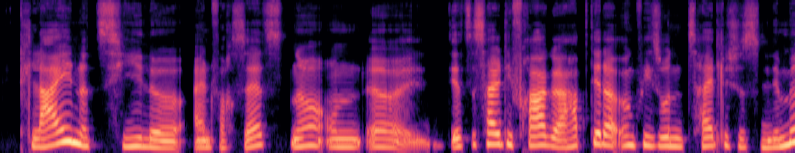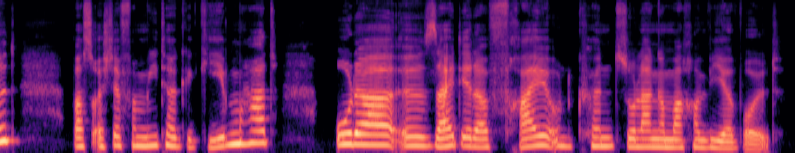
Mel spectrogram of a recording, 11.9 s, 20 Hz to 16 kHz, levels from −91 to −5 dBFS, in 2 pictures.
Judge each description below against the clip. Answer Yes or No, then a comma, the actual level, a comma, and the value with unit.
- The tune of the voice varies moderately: Yes, average, 3.3 semitones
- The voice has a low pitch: No, high, 205 Hz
